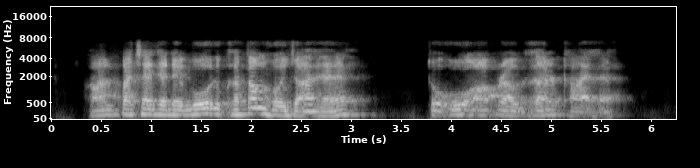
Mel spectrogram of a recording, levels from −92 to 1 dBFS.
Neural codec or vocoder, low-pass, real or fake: codec, 16 kHz, 2 kbps, FreqCodec, smaller model; 7.2 kHz; fake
